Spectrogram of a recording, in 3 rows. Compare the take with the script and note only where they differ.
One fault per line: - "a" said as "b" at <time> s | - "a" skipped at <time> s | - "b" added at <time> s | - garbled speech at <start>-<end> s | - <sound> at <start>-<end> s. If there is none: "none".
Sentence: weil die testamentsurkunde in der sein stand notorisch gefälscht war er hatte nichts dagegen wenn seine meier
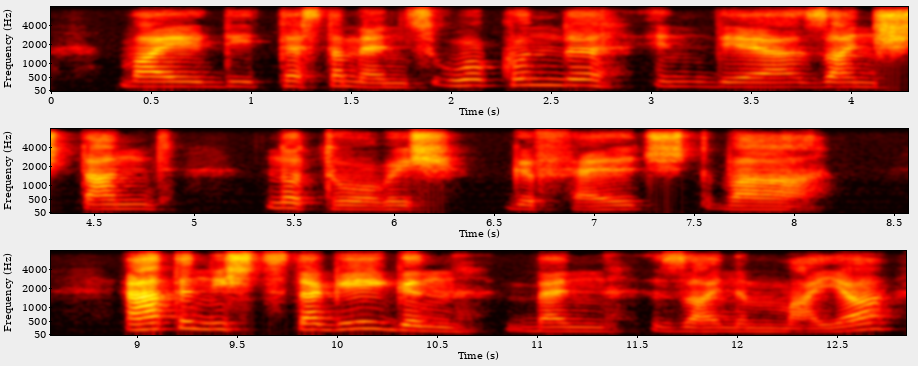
none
